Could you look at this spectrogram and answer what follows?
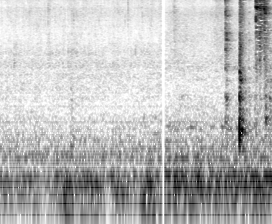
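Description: Stir-frying rice noodles and vegetables in a wok: a low steady rumble, then near the end a few sharp scrapes and clacks of a spatula against the metal wok, the loudest about three and a half seconds in.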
